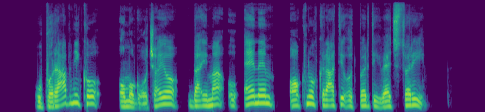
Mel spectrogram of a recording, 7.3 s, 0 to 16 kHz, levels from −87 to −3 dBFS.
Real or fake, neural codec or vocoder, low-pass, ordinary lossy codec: fake; vocoder, 44.1 kHz, 128 mel bands every 512 samples, BigVGAN v2; 14.4 kHz; none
